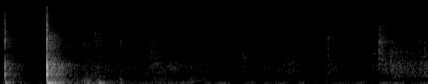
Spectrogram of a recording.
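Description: Chalk tapping sharply on a blackboard two or three times in the first second as a word is finished off with a dot, then near quiet with a couple of faint ticks near the end.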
